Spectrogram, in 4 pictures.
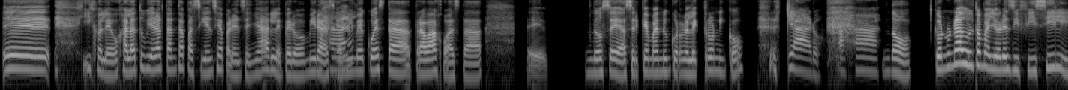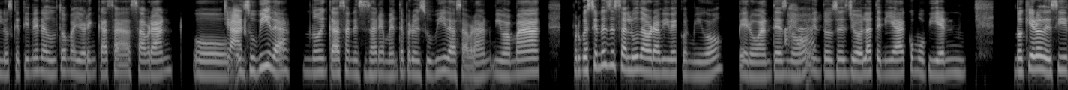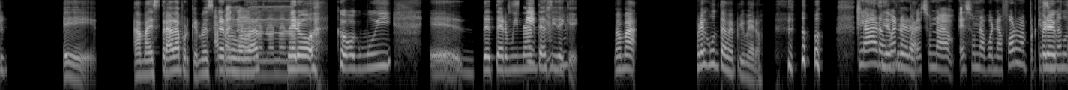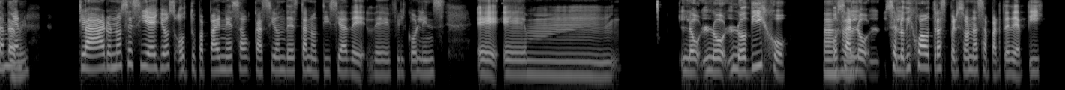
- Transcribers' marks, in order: sigh; chuckle; chuckle; laugh; drawn out: "em"; lip smack
- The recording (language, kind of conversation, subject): Spanish, podcast, ¿Qué haces cuando ves información falsa en internet?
